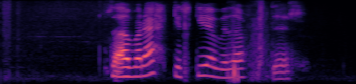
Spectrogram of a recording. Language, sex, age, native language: Icelandic, female, 9, Icelandic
